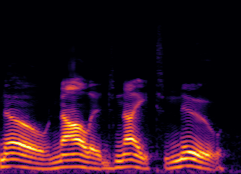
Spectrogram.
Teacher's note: do not pronounce the K just ignore it and give it the n sound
